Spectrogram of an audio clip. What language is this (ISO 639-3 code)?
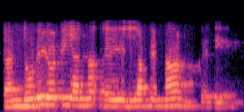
mai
